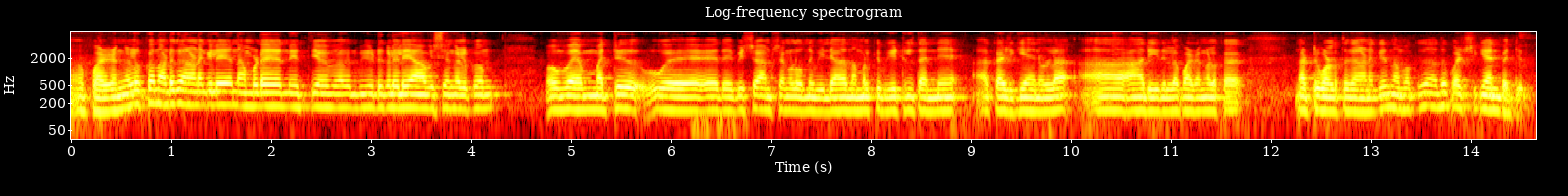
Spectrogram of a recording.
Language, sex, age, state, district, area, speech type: Malayalam, female, 60+, Kerala, Kottayam, rural, spontaneous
